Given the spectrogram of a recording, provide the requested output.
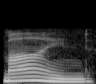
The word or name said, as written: mind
